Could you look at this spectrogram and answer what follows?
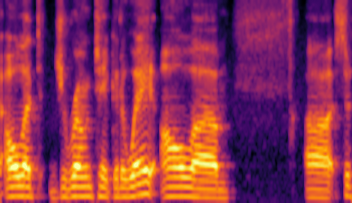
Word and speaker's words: Jeroen: So I'm Jeroen. That's how you say it in Dutch. But it's fine if you call me Jeroen in English.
